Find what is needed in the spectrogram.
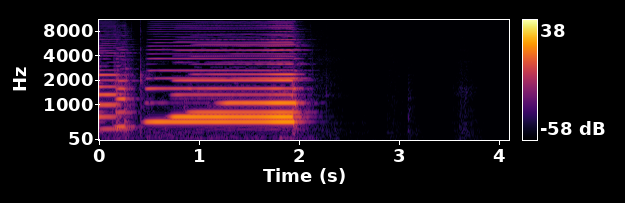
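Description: Silvio Soprani piano accordion's treble side in its clarinet register, sounding a single middle reed: a short note, then a chord built up note by note and held, cut off suddenly about two seconds in.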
